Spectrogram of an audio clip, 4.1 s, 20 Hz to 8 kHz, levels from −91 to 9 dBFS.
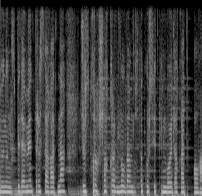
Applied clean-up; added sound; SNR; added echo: neural mask model RNNoise.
